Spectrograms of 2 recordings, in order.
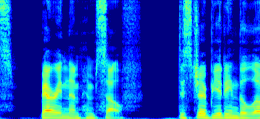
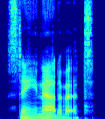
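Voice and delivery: plain reading voice

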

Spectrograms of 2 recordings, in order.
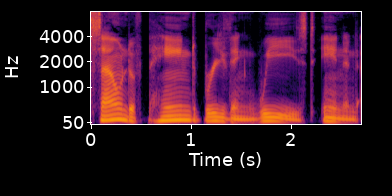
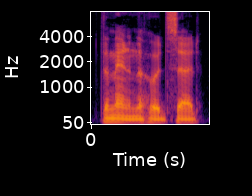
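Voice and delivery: usual speaking voice

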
